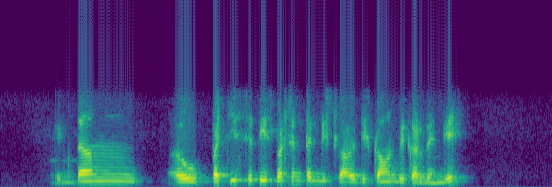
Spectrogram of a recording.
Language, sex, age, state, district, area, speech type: Hindi, male, 18-30, Uttar Pradesh, Varanasi, urban, conversation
